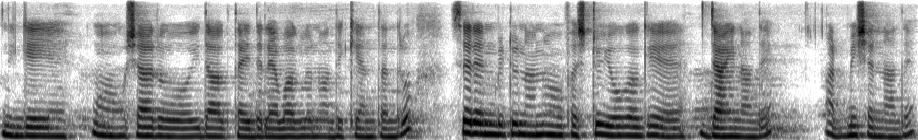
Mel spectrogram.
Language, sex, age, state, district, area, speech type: Kannada, female, 30-45, Karnataka, Bangalore Rural, rural, spontaneous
